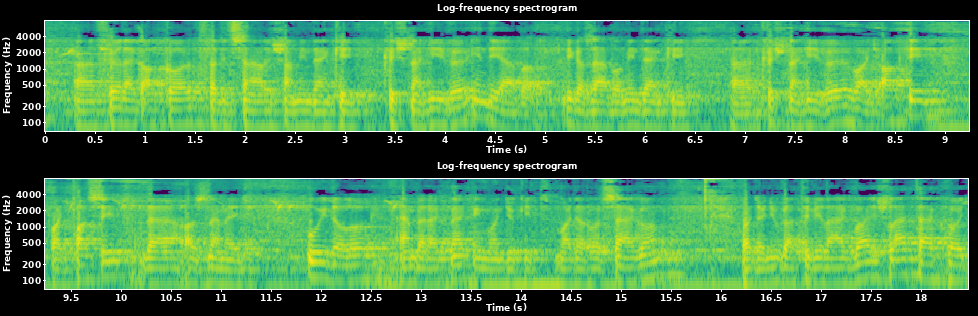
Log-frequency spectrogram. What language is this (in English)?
Hungarian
